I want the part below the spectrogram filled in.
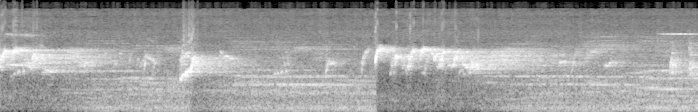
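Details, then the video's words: Vietnamese red-whiskered bulbul contest singing, meant as lure sound for training birds. Sweet whistled phrases run almost continuously, with two sharp louder bursts as new phrases begin, then fast warbling trills, all high-pitched over faint hiss. "Chào mào hót đấu hay nhất việt nam"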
